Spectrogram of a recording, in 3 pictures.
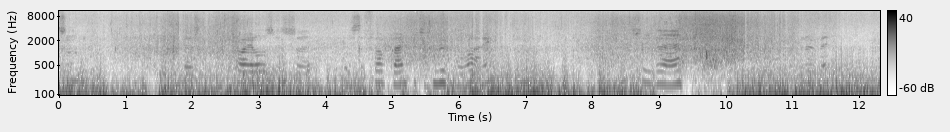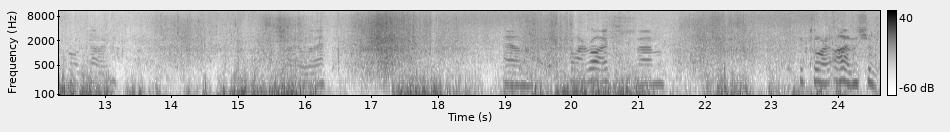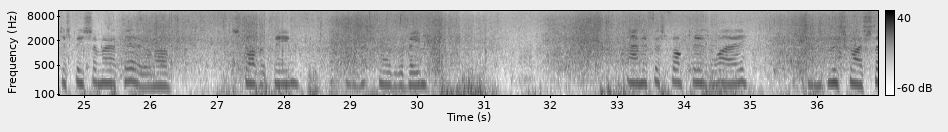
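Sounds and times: choppy sea: 0:00.0 - 0:36.9
wind buffeting microphone: 0:00.0 - 0:36.9.

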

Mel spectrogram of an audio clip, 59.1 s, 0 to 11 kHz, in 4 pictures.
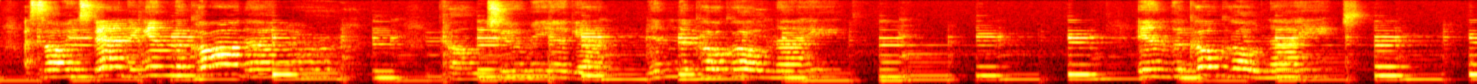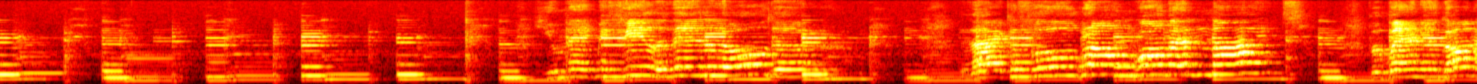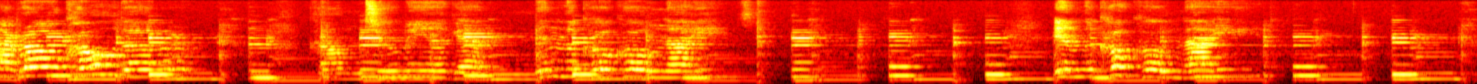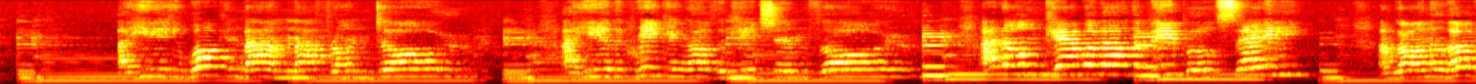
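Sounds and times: woman singing: 0:00.0 - 0:08.6, 0:11.0 - 0:13.8, 0:19.4 - 0:37.2, 0:39.6 - 0:43.2, 0:45.5 - 0:59.0
acoustic guitar picking: 0:00.0 - 0:58.9.

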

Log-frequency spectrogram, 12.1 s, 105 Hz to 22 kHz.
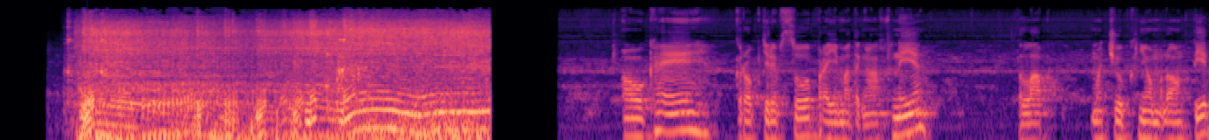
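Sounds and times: scooter engine revving: 0:00.5 - 0:04.9.

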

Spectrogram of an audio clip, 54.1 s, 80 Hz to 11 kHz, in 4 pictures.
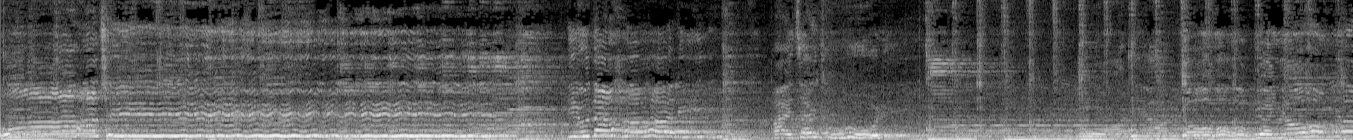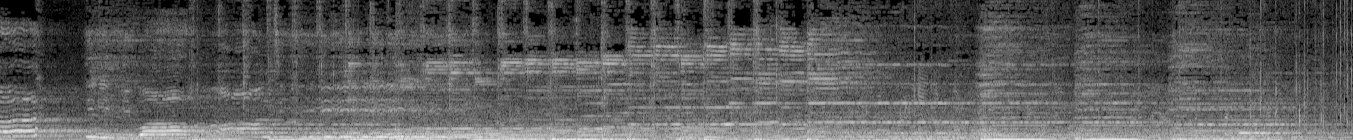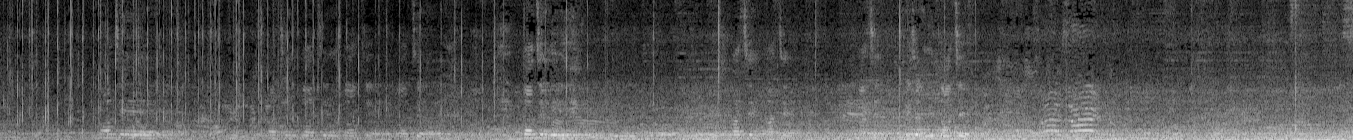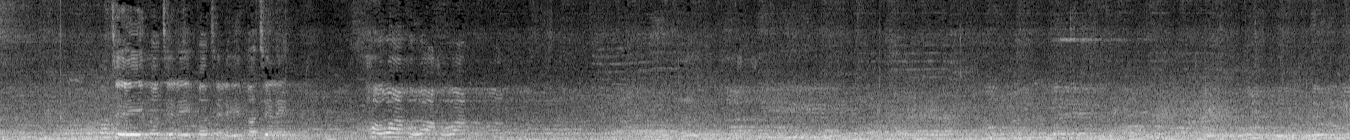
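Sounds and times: audience clapping: 0:25.6 - 0:33.7.

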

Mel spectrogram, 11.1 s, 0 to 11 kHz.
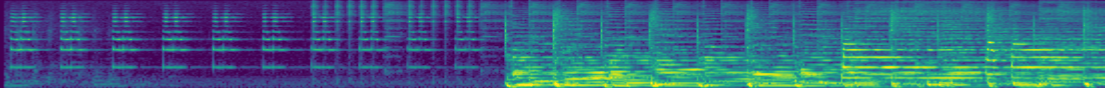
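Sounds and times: electronic countdown beeps: 0:00.0 - 0:05.8.

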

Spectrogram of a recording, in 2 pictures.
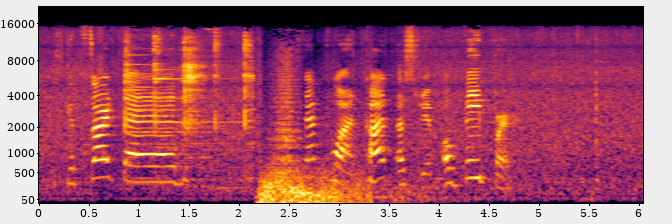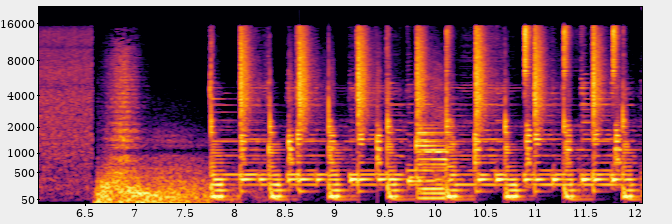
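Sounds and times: steady hissing noise: 0:00.0 - 0:06.6
loud rumbling: 0:02.2 - 0:04.3, 0:06.6 - 0:08.5.

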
